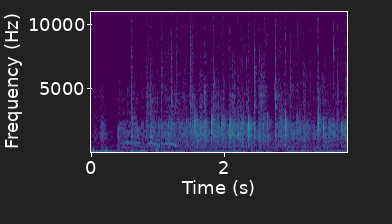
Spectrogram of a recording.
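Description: An audience applauds steadily for about four seconds, a dense crackle of many hands clapping at once, with a brief high whoop or cheer rising near the start.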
